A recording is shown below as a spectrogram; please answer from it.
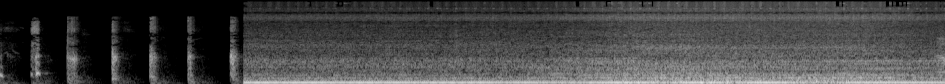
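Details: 2015 RAM 1500 5.7 Hemi after replacing broken header bolts to cure an exhaust leak that ticked on cold start: six even starter cranks, then it fires into a smooth, deep idle with no exhaust tick; repair worked.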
